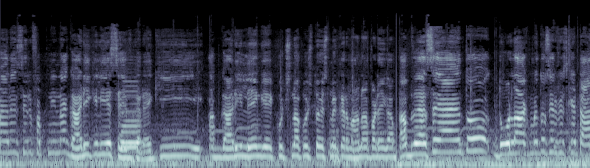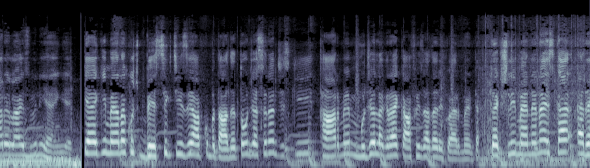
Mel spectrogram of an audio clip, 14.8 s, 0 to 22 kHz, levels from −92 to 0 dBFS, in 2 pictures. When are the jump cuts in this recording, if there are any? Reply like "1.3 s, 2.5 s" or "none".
4.9 s, 8.3 s, 13.3 s

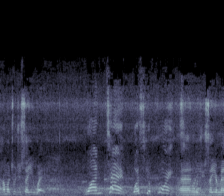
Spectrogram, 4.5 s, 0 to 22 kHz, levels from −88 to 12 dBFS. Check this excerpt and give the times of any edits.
2.1 s, 3.5 s

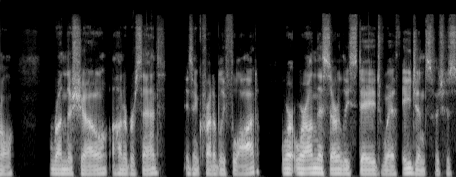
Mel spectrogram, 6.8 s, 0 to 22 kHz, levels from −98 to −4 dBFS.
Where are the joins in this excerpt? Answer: 2.7 s, 4.2 s, 6.0 s

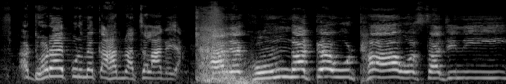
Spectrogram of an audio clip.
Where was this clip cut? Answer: 1.9 s

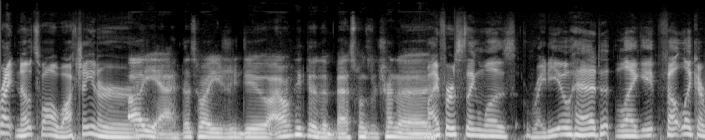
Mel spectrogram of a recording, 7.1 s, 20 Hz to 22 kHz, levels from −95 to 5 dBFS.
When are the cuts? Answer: 4.3 s

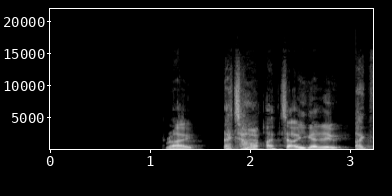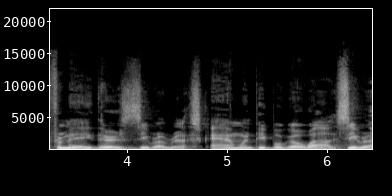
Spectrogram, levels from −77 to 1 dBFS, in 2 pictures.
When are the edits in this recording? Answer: 3.0 s

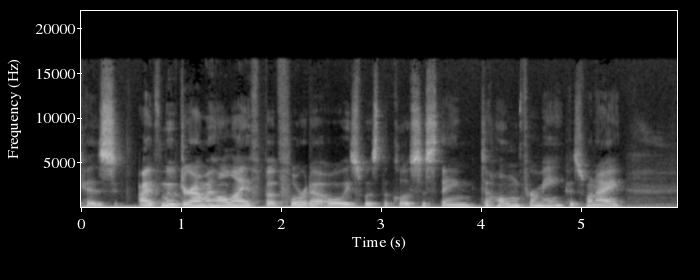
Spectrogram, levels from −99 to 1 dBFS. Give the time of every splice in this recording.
4.0 s, 4.8 s

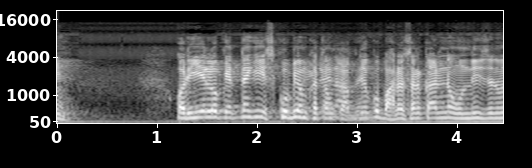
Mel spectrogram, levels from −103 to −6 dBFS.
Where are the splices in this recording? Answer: 2.9 s

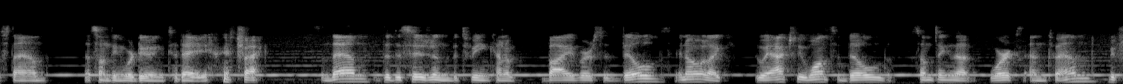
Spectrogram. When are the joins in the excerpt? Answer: 2.8 s, 3.8 s

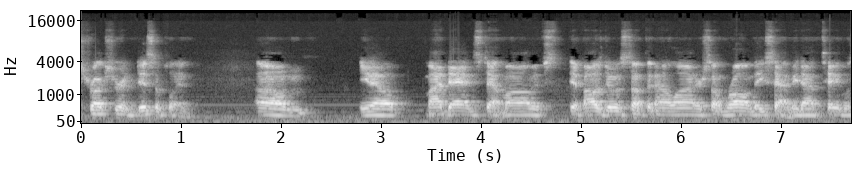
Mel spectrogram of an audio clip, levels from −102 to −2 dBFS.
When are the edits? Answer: none

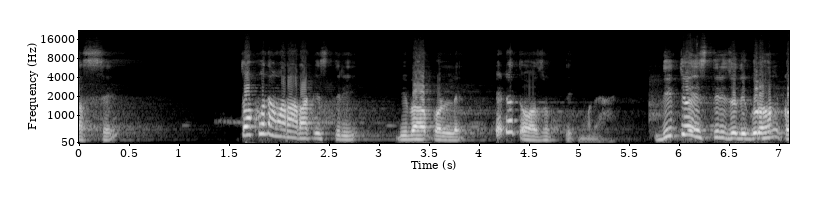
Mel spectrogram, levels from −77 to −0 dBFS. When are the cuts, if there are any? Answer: 5.6 s

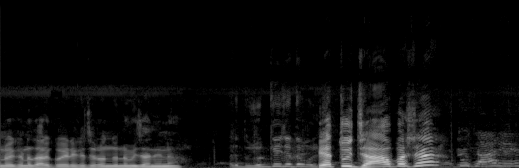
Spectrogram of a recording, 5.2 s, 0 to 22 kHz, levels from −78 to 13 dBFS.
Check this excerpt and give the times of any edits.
none

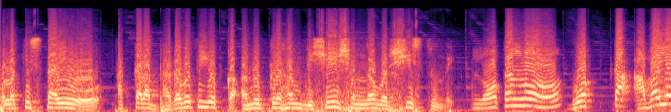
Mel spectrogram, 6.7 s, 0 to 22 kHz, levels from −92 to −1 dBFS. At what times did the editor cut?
4.6 s, 5.7 s

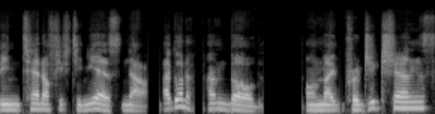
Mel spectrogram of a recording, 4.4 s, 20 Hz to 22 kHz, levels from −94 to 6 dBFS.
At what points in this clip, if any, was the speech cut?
1.5 s

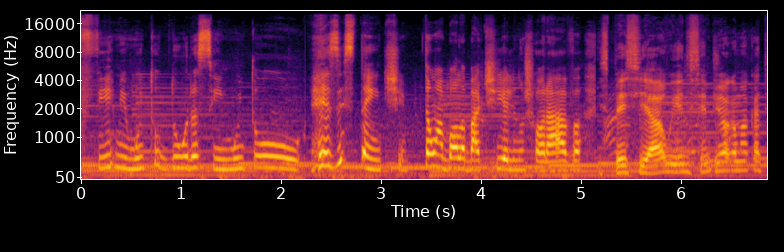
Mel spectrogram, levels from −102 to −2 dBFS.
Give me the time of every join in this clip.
2.2 s, 5.1 s

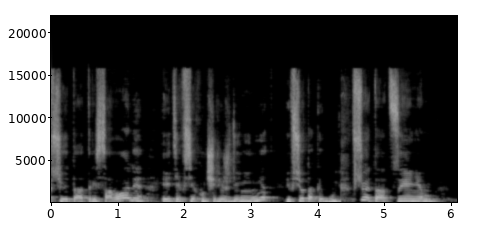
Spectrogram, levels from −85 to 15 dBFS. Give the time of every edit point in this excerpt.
4.4 s

